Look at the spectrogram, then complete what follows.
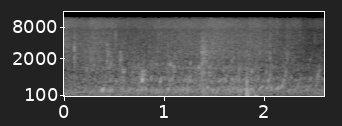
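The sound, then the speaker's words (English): Louisiana cane sugar from a 25-pound bag pours into a big kettle of bottled spring water to make simple syrup for shaved ice, making a steady hissing, sloshing rush with a few soft splashes and clinks, moderately quiet, with no talking. “And then this is our sugar, and it's going into the big kettle of spring water.”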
